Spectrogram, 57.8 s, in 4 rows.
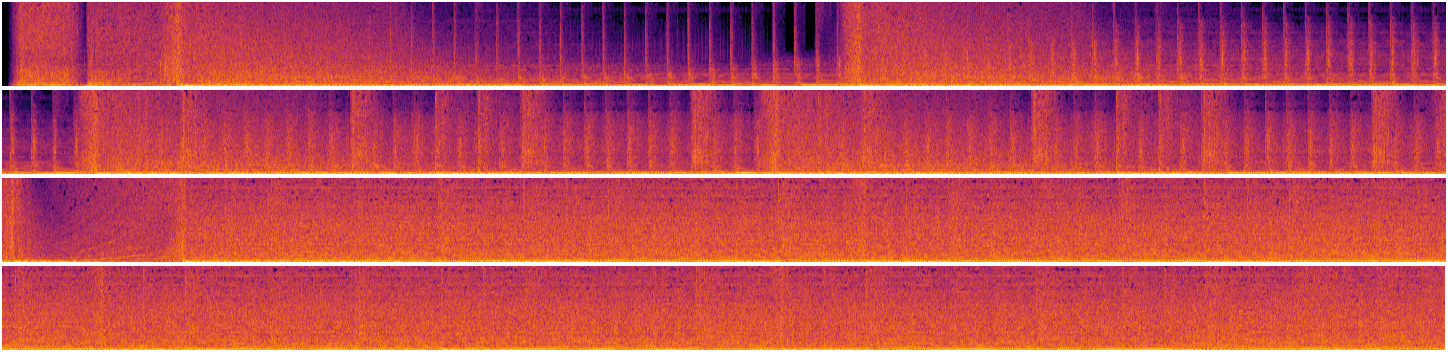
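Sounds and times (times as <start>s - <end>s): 
electro rock trailer music: 0.0s - 57.7s.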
